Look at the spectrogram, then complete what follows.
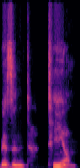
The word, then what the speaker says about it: Byzantium: During that time, he established an early Orthodox church in the city of Byzantium. I always want to say Byzantine. Byzantium.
